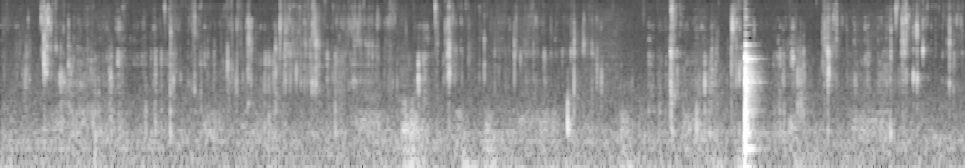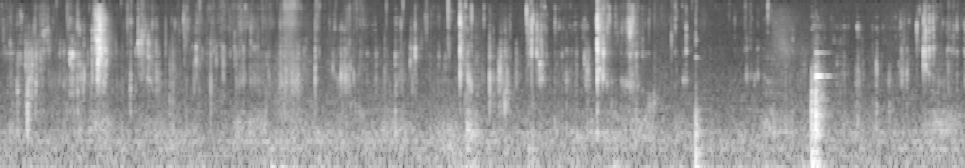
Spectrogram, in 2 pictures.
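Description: Chewing and biting of sweet-sauced Korean fried chicken (yangnyeom chicken) eaten with rice, close to the microphone. Small wet mouth clicks run throughout: the sticky sauce and soft, mushy rice make the lips smack as they part. One sharp click about eleven seconds in is the loudest sound.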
